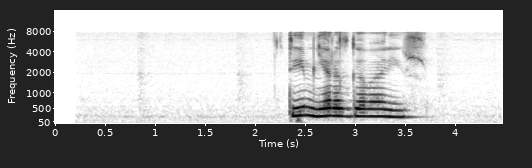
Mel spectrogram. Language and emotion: Russian, neutral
